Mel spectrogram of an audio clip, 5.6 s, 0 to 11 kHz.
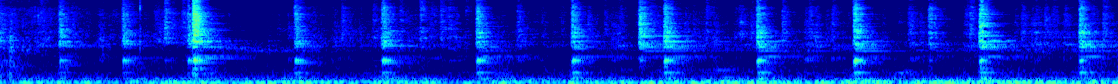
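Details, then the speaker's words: Predator 8750 generator in its shed, just shut off after running the house with fuel valve closed: irregular light metallic ticks over a quiet hum, hot metal contracting as it cools, normal. "So there we go, generator's off. You can hear the metal cooling down."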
